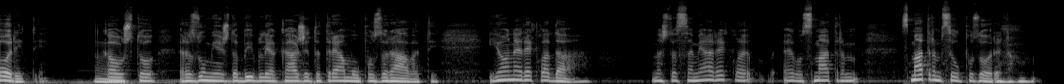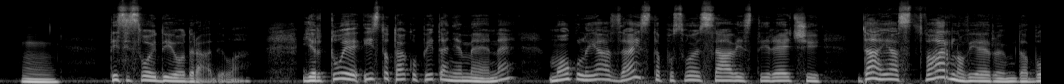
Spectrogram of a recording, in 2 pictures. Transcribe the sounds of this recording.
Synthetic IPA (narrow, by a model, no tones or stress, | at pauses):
o̞ɾit̪i | kao̞ʃt̪o̞ɾazumije̞ʃ̬d̪abiblijakaːʒed̪at̪ɾebamoupo̞zo̞ɾaːʋat̪iio̞najeɾe̞klˠad̪a | naʃt̪asamjaːɾe̞klˠae̞ʋo̞smaːt̪ɾamsmaːt̪ɾamseupozo̞ɾenom | t̪iːsisʋo̞ːjd̪io̞ːd̪ɾa̰ːd̪ḭlˠa̰ | jeɾt̪uːje̞ʔist̪o̞t̪ako̞piːt̪aɲe̞me̞ne̞ | mo̞ɡulijaːzajist̪apo̞sʋo̞jojsaːʋjest̪iɾe̞t͡ɕi | d̪ajaːst̪ʋaːɾno̞ʋje̞ɾujemd̪ab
